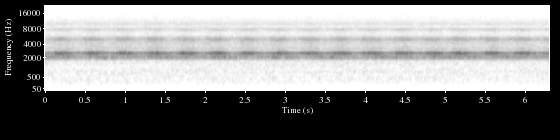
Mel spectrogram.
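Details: Regular, high-pitched chirps of snowy tree crickets on a warm night near 79 degrees, like soft jingle bells, pulsing evenly about two and a half times a second with no other noise.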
